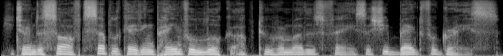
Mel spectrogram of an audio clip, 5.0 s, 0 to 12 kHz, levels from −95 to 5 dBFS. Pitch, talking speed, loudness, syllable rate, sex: 120 Hz, 205 wpm, -18 LUFS, 5.1 syllables/s, male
